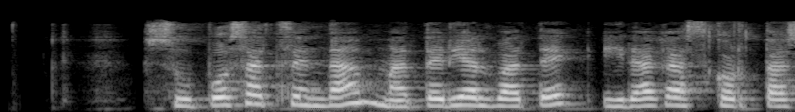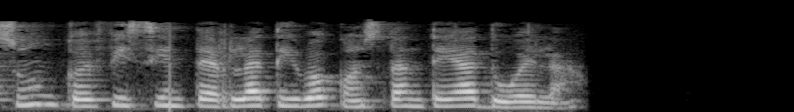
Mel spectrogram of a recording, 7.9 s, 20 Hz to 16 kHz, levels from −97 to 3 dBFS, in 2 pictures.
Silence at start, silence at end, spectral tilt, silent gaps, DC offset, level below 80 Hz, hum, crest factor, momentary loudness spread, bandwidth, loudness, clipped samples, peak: 0.75 s; 1.1 s; -4 dB/octave; none; under 0.1%; -68 dBFS; none; 16 dB; 7 LU; 8 kHz; -21 LUFS; under 0.1%; -6 dBFS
